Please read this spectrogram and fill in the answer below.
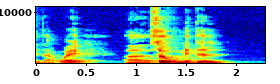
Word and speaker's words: مثل: By the way, originally it's like this تا is ثا, so مثل, right? Which is where we get words like مثال, like example, مثلا, for example. But again, in the dialect, we say مثلا or مثلا.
